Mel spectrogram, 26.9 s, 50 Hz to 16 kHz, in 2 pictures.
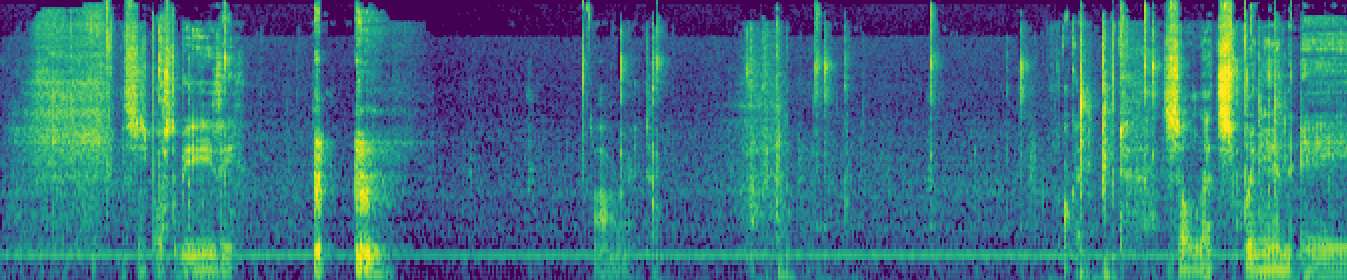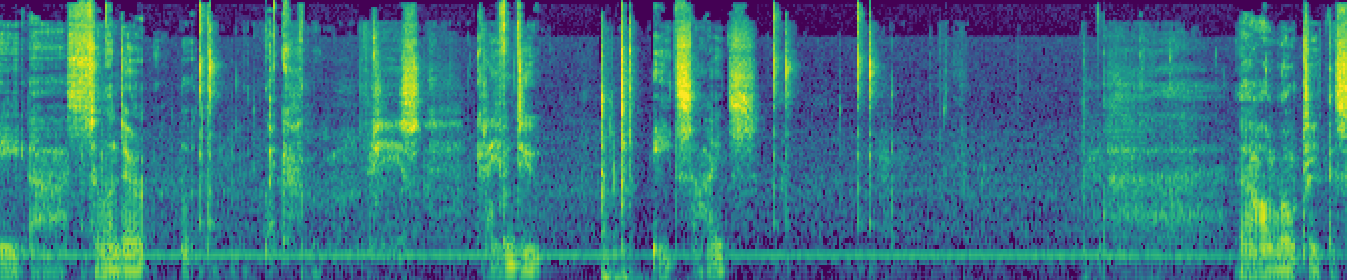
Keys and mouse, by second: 4.0-6.3 middle drag, 7.7 Tab, 11.0 a, 11.1 Tab, 12.7 shift+a, 17.3-21.2 middle drag.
